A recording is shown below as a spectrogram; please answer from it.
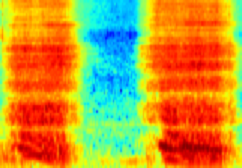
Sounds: Sniff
